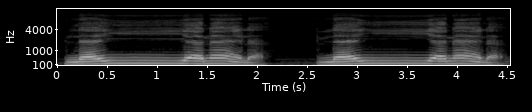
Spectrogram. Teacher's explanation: We didn't pronounce letter Noon because we mixed it into letter Ya. We pronounced Ya twice. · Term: Ghunna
